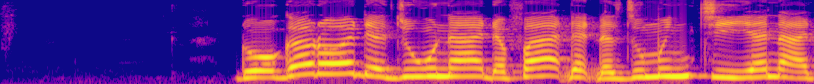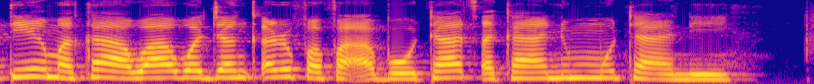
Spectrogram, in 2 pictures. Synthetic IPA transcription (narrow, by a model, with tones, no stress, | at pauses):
doː˨ɡɐ˦ɽoː˦da˨d͡ʒuː˦naː˦da˨ɸaː˦ɗa˨ɗa˨zʊ˦mʊ˦nt͡ʃiː˨jɐ˦naː˨teː˦mɐ˨kaː˦˨waː˦wɐ˦d͡ʒɛ˦ŋkʼɐ˦ɽɸɐ˨ɸa˨ʔa˨boː˨taː˦sʼɐ˨kaː˦nɪ˦mːʊ˦taː˨neː˦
